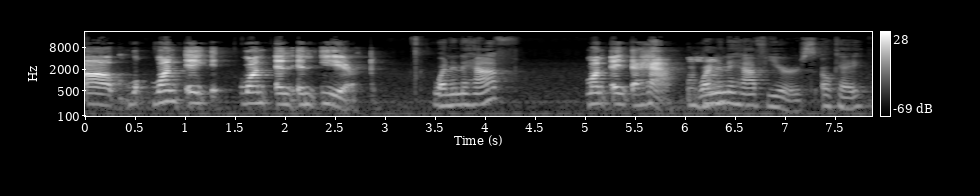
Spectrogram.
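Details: Aphasia in an adult female stroke survivor, present for about one and a half years.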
